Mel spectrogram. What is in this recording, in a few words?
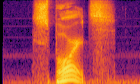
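"sports", English, male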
